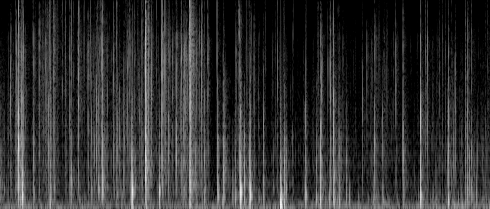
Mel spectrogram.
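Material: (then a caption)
Plastic film. A full, soft rectangular pack of several green sponge scourers, sealed in clear plastic film with a printed label, is squeezed and rubbed with the fingertips of both hands. The plastic wrap gives off a dense run of sharp crinkles and crackles over a soft, muffled crunch of the sponges.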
